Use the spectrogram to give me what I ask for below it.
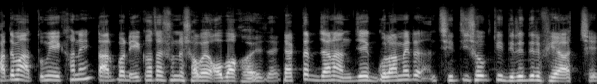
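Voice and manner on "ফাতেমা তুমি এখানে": usual speaking voice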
